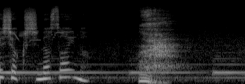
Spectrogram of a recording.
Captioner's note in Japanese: ため息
